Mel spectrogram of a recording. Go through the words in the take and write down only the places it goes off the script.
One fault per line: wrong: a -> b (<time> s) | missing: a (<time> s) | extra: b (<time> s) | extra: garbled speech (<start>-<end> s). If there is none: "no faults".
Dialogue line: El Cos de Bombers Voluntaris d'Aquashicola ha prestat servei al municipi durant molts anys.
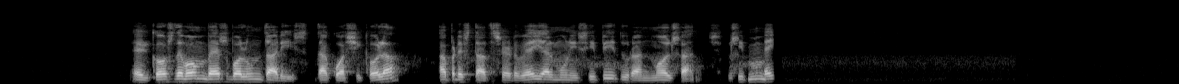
extra: garbled speech (7.3-7.7 s)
